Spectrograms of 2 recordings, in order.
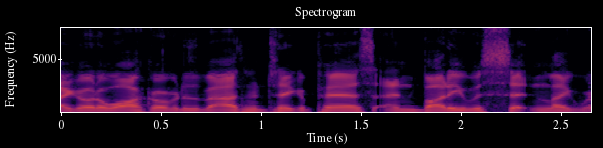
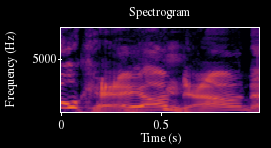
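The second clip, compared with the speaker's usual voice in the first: high, dopey mock okay; dumb agreement; 11 semitones higher, 4 dB louder than usual. Narrator mocking his own dumb face agreeing, high and dopey. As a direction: sound like a clueless drunk saying yes. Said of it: "the dumb fucking look on my face".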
